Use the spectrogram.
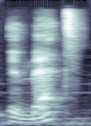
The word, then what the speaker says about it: emet: The first is that on its forehead could be written the keyword that would be pronounced something akin to emet, which means, I think, like truth or something.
